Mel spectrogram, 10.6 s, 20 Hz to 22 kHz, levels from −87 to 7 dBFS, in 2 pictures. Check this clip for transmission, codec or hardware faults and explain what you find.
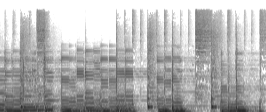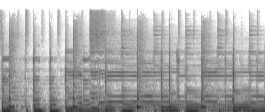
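Nothing in this clip points to a fault of any kind. There is nothing to report or explain.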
